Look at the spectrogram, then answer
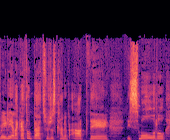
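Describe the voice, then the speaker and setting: A woman speaks at a fairly high pitch, somewhat breathy. The recording is very clean, with a silent background. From South Africa. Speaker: podcast host. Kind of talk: interview.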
